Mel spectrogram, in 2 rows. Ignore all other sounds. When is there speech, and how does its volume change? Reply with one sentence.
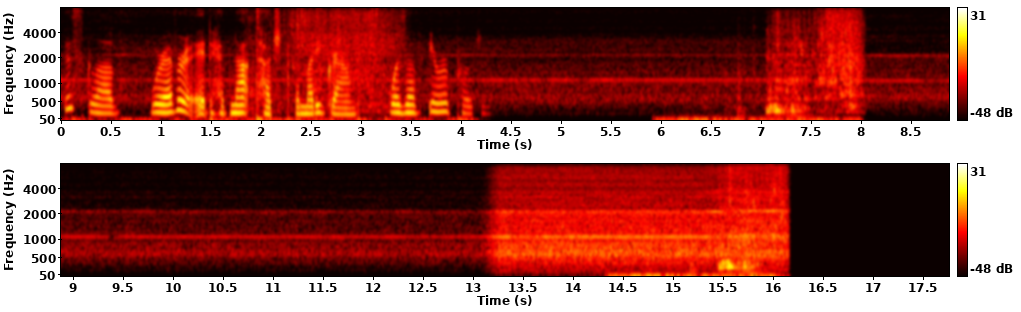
The speech can be heard from 0.0 to 4.2 s, at a steady volume.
